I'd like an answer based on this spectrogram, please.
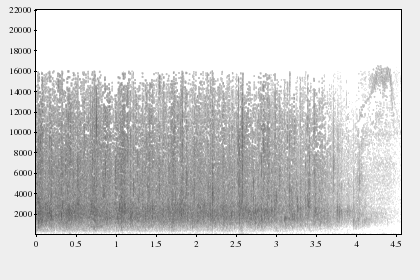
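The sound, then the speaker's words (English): A church audience claps and applauds during a worship service, dense and steady throughout before tapering off in the final second. “Come on, why don't you put your hands together. Make some noise for Jesus.”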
